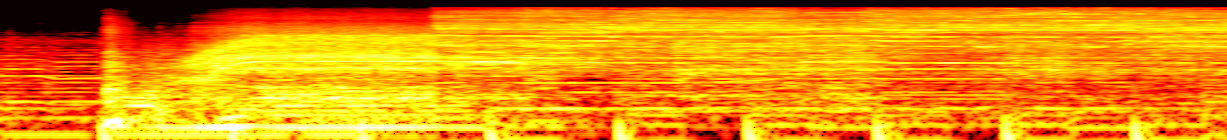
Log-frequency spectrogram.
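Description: Inca table saw switched on about half a second in, its motor spinning up to speed and then running steadily. From about two seconds in the blade rips a softwood board fed along the fence, adding a bright hiss of cutting.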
